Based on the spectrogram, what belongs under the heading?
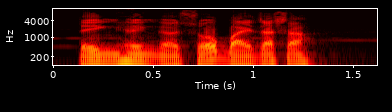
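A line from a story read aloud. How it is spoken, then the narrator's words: Cold question. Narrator (Vietnamese): Hàng tử khách lạnh lùng hỏi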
